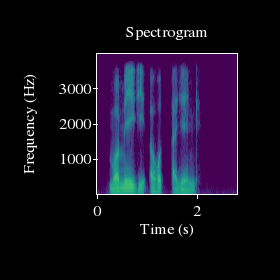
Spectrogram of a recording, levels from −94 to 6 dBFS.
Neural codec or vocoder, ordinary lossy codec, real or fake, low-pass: codec, 16 kHz, 0.3 kbps, FocalCodec; none; fake; 3.6 kHz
